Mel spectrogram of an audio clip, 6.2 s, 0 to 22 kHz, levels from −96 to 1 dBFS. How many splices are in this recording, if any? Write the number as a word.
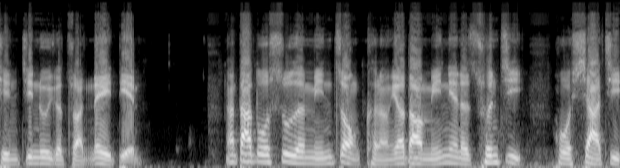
one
